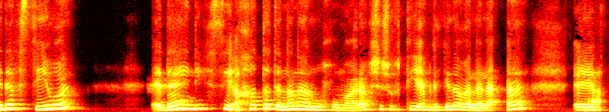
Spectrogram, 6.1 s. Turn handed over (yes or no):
no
